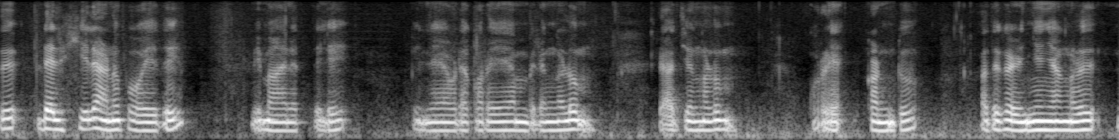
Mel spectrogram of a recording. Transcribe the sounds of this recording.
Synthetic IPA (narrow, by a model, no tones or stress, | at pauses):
ɐðɨɖe̞lhiilaːɳɨpo̞ːjɐðɨ | ʋimaːnɐt̪ːile | pinːe̞ɐʋiɽe̞kureɐmbɐɾɐŋːɐɭumɾa̰ːd͡ʑjɐŋːɐɭum | kurḛkɐɳɖu | ɐðɨkɐɻiɲːɨɲɐŋːɐɭ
